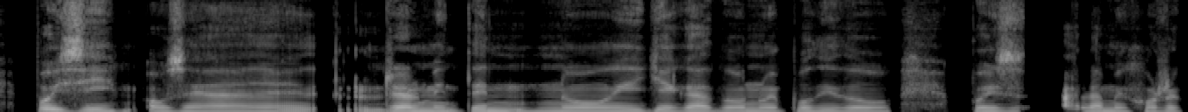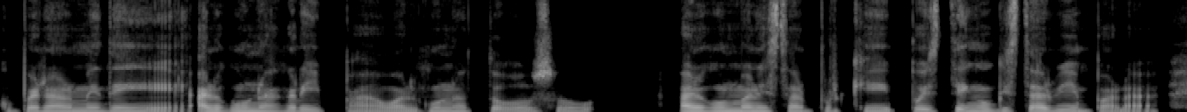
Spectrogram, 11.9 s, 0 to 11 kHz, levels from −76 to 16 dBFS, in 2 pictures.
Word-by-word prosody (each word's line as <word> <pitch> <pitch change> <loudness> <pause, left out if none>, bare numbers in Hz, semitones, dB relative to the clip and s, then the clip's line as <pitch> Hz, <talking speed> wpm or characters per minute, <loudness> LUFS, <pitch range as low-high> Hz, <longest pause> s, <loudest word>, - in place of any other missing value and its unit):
pues 185 -2 +5
sí, 185 0 +5
o 170 +1 0
sea, 175 - +2
eh, - - -5 0.2
realmente 185 - +2
n 195 -4 0
no 180 0 +2
he 180 0 0
llegado, 175 -1 +1
no 175 0 0
he - - -1
podido, 175 0 -2 0.4
pues, 170 -2 +1 0.2
a 170 - 0
la 175 - +3
mejor 170 +1 -3
recuperarme 170 -1 -1
de 170 -1 -1
alguna 185 -2 +2
gripa 165 - -4
o 85 +1 -3
alguna 165 - -4
tos 85 +1 -2
o 85 0 -8 0.4
algún 180 +1 +4
malestar. 180 -1 +2
Porque 170 - -6
pues, 175 -1 -2
tengo 185 +1 0
que 205 - -4
estar 180 -2 +3
bien 175 +1 -4
para 220 - -5
175 Hz, 170 wpm, -23 LUFS, 170-180 Hz, 0.4 s, pues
